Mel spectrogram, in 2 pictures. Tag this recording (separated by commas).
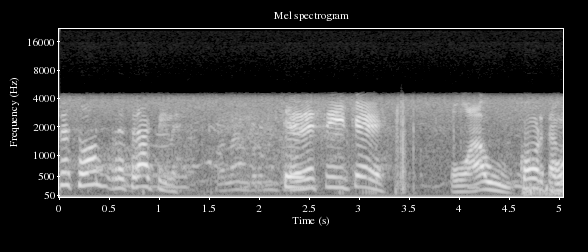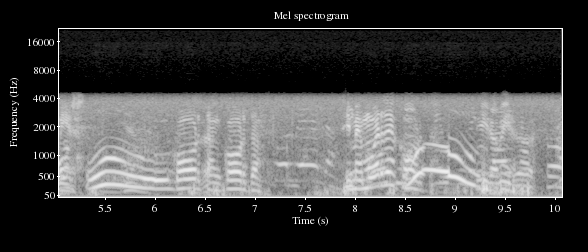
Speech, outside, rural or natural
